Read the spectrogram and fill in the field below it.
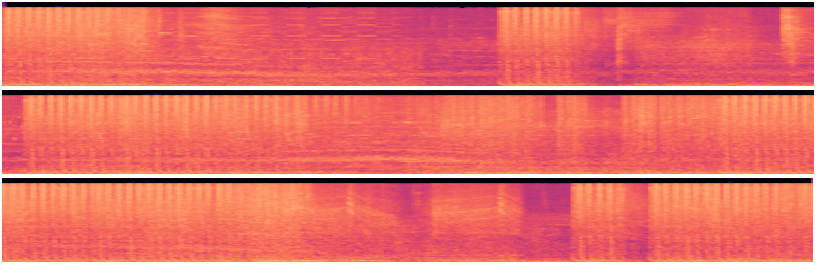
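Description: A jet aircraft engine roars steadily as it flies.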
